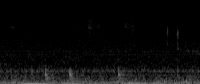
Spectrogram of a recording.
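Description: Low, steady room tone with a few faint, short ticks spread through it.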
